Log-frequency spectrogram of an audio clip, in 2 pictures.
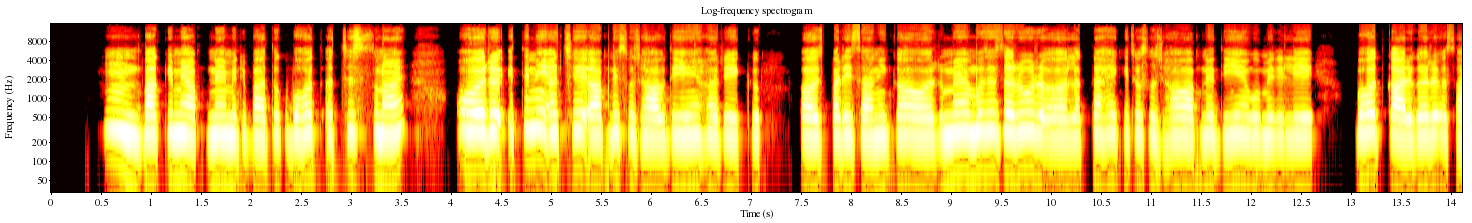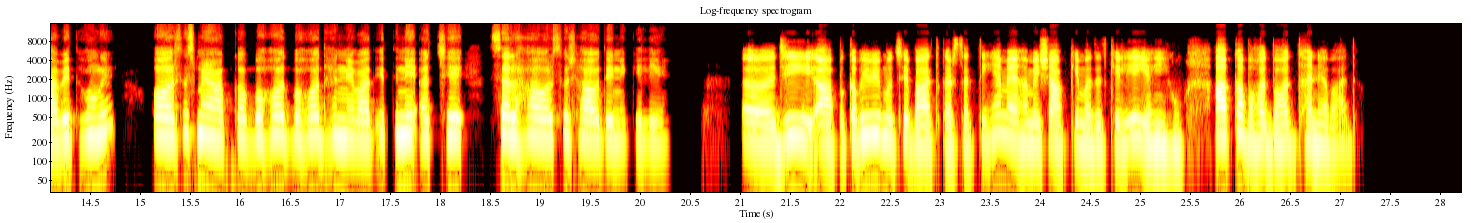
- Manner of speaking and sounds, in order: none
- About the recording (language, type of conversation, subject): Hindi, advice, आराम करने के बाद भी मेरा मन थका हुआ क्यों महसूस होता है और मैं ध्यान क्यों नहीं लगा पाता/पाती?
